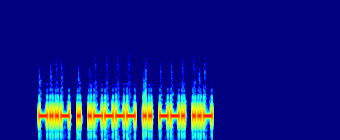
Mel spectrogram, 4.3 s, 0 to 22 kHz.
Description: Morse code, heard as a keyed tone, about 34 wpm, 700 Hz. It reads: XE1IGU
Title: DXCC-100 Call Signs - 6 Characters - Repeated 3x - 35wpm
